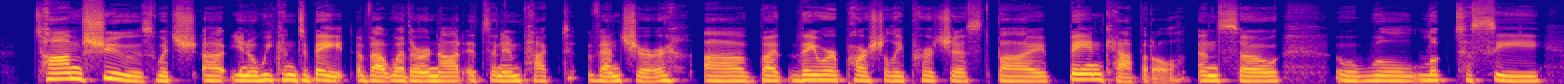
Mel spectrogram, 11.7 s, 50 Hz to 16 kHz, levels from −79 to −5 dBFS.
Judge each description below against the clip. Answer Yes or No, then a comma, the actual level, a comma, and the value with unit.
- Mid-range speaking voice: Yes, medium, 165 Hz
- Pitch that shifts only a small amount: Yes, narrow, 1.9 semitones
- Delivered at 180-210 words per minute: No, average, 165 wpm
